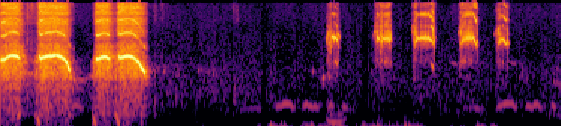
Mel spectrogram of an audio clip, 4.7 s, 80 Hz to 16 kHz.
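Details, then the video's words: Black francolin chick aged three days giving three loud, clear whistled peeps that rise then fall, followed after a pause by a series of fainter, higher short chirps. "Kala Teetar Black francolin Chick Sound || Age 3 Daye || کالا تیتر تین دن کا بچہ بولتے ہوئے"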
